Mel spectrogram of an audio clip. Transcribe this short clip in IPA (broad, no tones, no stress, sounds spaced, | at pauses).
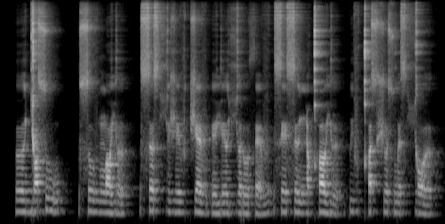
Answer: ɵ ə̯ ɟ ɒ s u | s ʊ v ŋ ɒ j ə | s ə s ç ɘ ʒ e v t͡ʃ ɛ v ʔ e j e ə̯ ç ə ɾ ʊ θ ɛ v | s e s ɘ ɲ ɵ qʰ u j ɘ | p i v qʰ ʊ s ʃ ɵ s w ɘ s ç ɔ ə̯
